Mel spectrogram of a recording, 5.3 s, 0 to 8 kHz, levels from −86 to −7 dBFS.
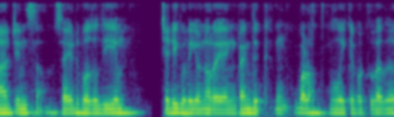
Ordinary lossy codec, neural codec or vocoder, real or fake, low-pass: none; codec, 16 kHz, 2 kbps, X-Codec, HuBERT features, trained on LibriSpeech; fake; 7.2 kHz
